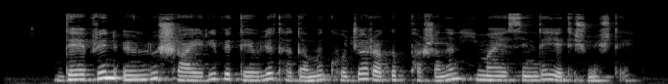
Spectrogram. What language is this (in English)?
Turkish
